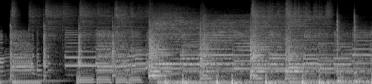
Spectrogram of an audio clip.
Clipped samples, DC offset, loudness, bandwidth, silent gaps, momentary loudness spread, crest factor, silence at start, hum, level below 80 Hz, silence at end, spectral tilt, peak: under 0.1%; under 0.1%; -22 LUFS; over 20 kHz; none; 6 LU; 18 dB; 0 s; none; -32 dBFS; 0 s; -4 dB/octave; -4 dBFS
